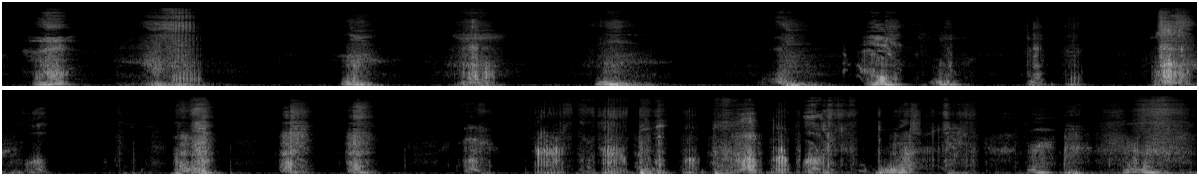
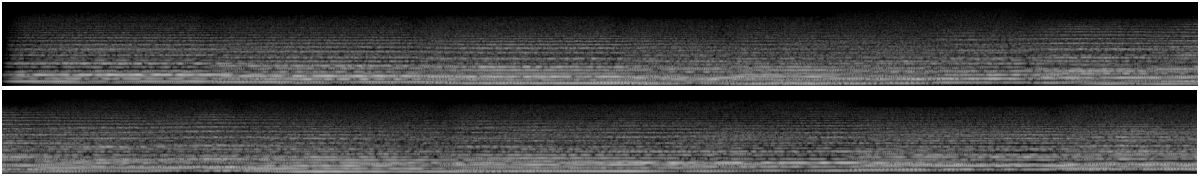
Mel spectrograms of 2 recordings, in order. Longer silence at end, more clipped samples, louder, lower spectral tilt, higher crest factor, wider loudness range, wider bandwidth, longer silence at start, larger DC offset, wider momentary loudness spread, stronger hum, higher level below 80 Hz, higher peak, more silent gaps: about the same, 0 s vs 0 s; neither; second, -34 LUFS vs -27 LUFS; about the same, -4 dB/octave vs -5 dB/octave; first, 30 dB vs 14 dB; first, 5 LU vs 2 LU; second, 16.5 kHz vs over 20 kHz; first, 0.2 s vs 0 s; neither; first, 20 LU vs 3 LU; neither; first, -46 dBFS vs -76 dBFS; first, -6 dBFS vs -14 dBFS; neither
